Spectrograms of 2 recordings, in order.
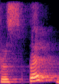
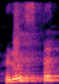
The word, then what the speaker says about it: respect: You must respect the elders. Respect না respect. Respect. রে নয় রি, pronunciation respect. আরেকবার respect.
